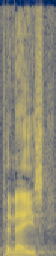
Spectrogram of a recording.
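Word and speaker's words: penes (πένης): The first word is penes, P-E-N-E-S, and that second E is a long E. It's pronounced penes.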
